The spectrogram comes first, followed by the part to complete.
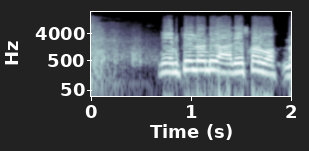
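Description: A sudden burst of noise that fades away over about half a second, followed by a voice talking.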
